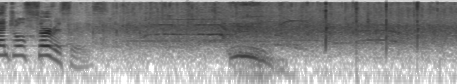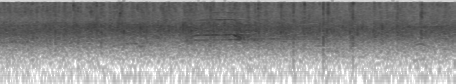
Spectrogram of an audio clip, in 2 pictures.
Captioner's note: applause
